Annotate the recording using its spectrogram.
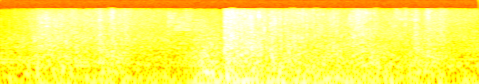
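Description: An explosion booms from a video game.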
